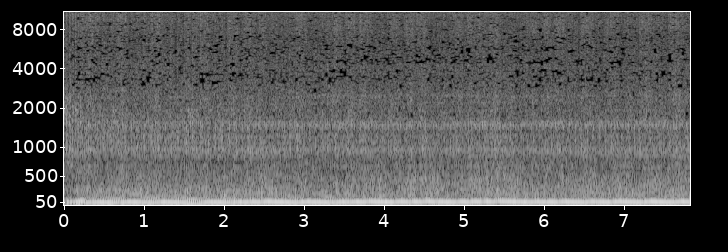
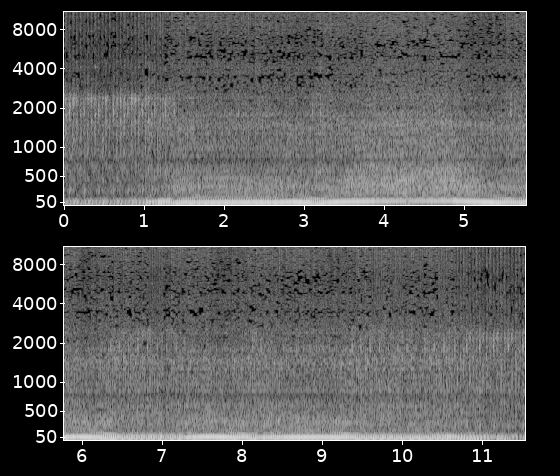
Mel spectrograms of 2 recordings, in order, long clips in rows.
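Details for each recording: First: Toyota Hiace LH11 diesel (2L) after engine tuning: steady low rumble with even beat, no knocks or misses; throttle lighter and more responsive, running considered good enough. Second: Toyota Hiace LH11 diesel (2L) pickup during engine tuning: idle rises and falls every few seconds with lumpy shaky knock underneath; better than before, but a camshaft or unevenly spraying injector nozzle suspected, not confirmed.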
